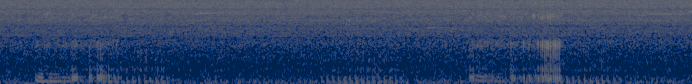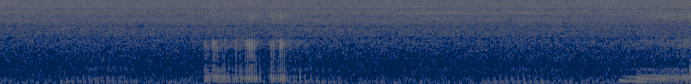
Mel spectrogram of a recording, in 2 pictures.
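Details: Soft, rough, rumbling breaths with faint squeaky snores from sleeping domestic cats (two brother cats and a younger white cat huddled together) in a quiet room at night; cat snoring.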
